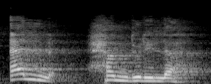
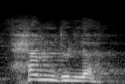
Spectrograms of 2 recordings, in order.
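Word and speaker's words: الحمد لله: du à lui fois de l'homme ont dit el hamdoulilah elle est là les fois l'un a toute son importance il est important de prononcer le à l'uss et le lam car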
